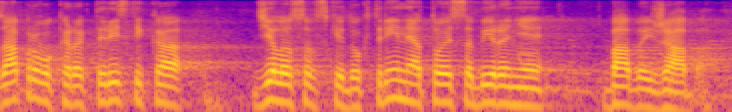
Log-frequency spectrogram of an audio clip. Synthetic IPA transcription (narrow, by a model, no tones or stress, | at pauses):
zapɾaʋo̞kaɾak̚t̪eɾist̪ika | d͡ʒilˠosofsked̪okt̪ɾineat̪o̞jesabiːɾaɲe | baːbaiʒa̰ːba̰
